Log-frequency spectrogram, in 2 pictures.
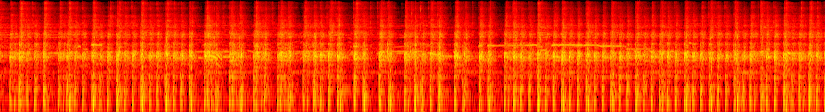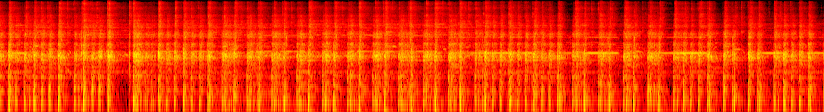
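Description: Processional street-band drumming in the style of Apulian 'bassa musica': bass drum and snare drums beat a fast, steady rhythm, with a sustained high instrumental tone held over the beat.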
